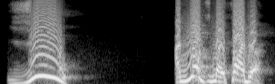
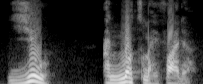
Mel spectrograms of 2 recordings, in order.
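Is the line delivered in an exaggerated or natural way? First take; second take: exaggerated; natural. First: It is delivered in a loud, exaggerated, theatrical way. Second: It is delivered in a calm, natural, realistic way.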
